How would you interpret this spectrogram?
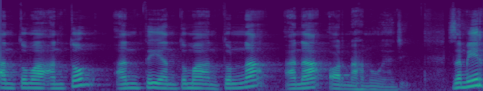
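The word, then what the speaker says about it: أنا: تو انا کا تلفظ میں نے کر ہی دیا جی, الف نہیں پڑھا جائے گا, انا ہی پڑھیں گے اس کو.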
